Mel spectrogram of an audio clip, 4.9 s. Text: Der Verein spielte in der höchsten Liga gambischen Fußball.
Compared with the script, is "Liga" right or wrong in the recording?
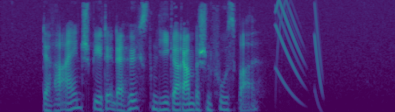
right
